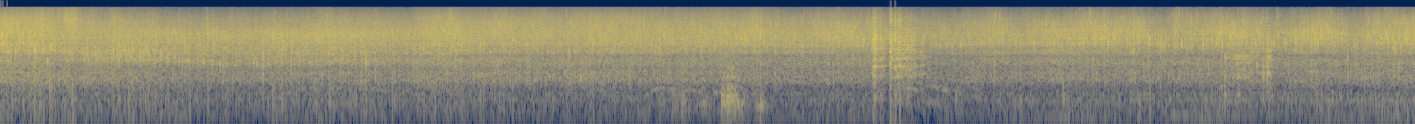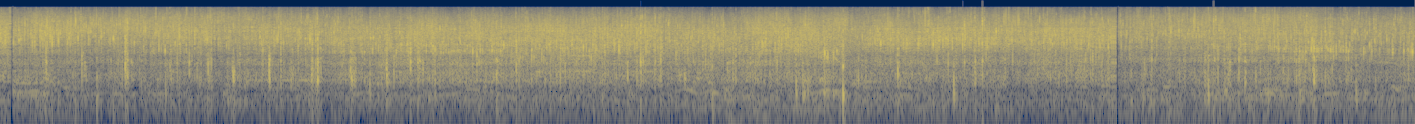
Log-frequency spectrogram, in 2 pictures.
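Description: Whole climbing perch frying in hot oil in an iron karahi: a steady loud sizzle with constant crackling pops, and a brief louder burst of spitting about nine seconds in.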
